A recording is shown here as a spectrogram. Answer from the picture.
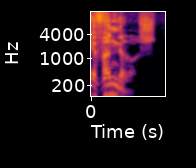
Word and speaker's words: Evangelos: Acaba de falecer, ele é grego e a pronúncia não é essa. O nome faleceu semana passada. O nome é outro pronunciado. É que Vangelis é uma espécie de diminutivo muito comum na Grécia para Evangelos.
